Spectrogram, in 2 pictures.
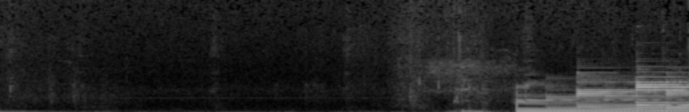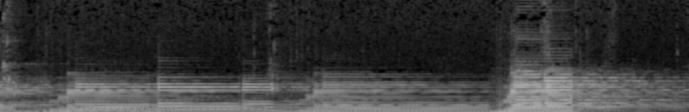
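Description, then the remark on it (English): Electric guitar chords ring out through a hall reverb preset with the mix turned up to just past twelve o'clock, a long wash of sustained, blooming tails after a quiet stretch, then loud strummed chords hanging and overlapping, no voices. “Now, being in this setup, the sound is a little different, so I want to increase the mix, which I'm going to do.”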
